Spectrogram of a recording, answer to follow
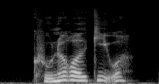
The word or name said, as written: kunderådgiver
